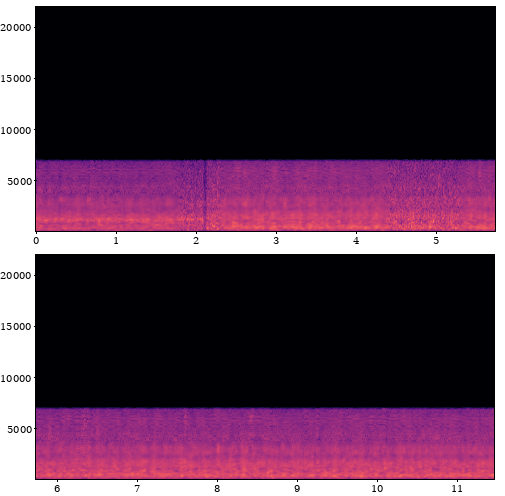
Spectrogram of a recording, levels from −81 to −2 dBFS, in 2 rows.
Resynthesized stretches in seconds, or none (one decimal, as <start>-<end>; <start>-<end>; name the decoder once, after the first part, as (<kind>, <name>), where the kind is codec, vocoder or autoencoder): 0.0-1.8 (vocoder, Vocos); 2.3-4.4; 5.3-11.5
